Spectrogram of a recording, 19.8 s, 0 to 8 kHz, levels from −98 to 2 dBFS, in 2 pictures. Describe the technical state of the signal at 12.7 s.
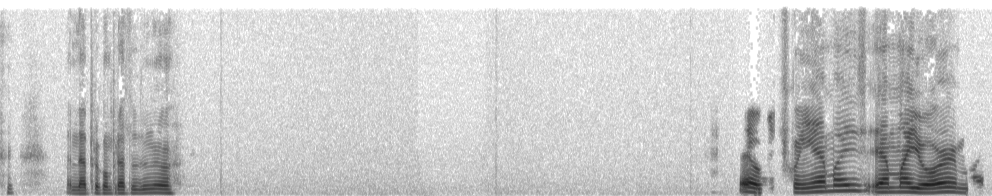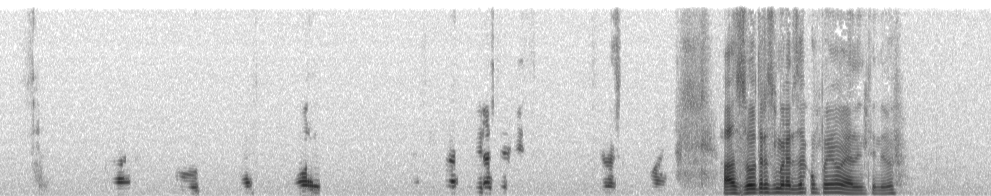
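At 12.7 s the speech is being pushed down, likely speech suppressed in double talk: with both sides active, the echo canceller turned its own talker down from 12.25 to 13.29 s, by roughly 40 dB. The waveform shrinks to a thin line and the spectrogram nearly empties.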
